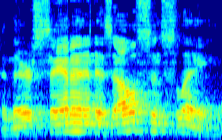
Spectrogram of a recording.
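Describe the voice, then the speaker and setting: A man reading a picture book aloud to children in a deliberate, dramatic storyteller's manner. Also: medium pitch, a bit bright. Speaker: storyteller dressed as Santa Claus, reading to children. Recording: echoey room, distant mic, faint noise.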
